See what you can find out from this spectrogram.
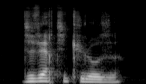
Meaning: diverticulosis
- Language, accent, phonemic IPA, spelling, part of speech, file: French, France, /di.vɛʁ.ti.ky.loz/, diverticulose, noun, LL-Q150 (fra)-diverticulose.wav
